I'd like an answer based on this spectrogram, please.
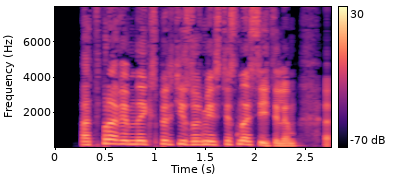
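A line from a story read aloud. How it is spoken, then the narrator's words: Laughing. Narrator (Russian): рассмеялась шутница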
